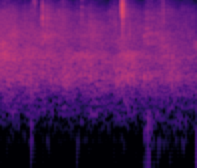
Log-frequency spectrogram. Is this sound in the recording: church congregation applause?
yes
